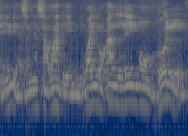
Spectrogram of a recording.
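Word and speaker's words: ويعلمه: Wauallimuhul kitaba wal hikmah. Bukan wauallimuhumul. Enggak ada mimnya ya.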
